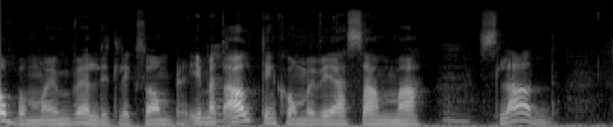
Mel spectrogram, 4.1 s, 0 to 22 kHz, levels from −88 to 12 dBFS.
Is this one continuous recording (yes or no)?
no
